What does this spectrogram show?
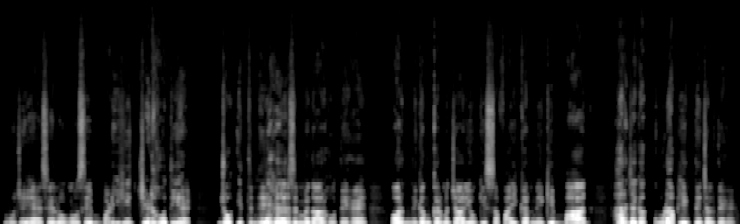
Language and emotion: Hindi, disgusted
